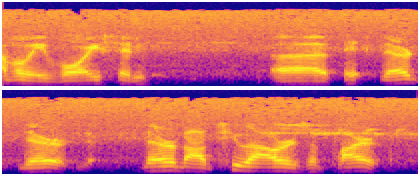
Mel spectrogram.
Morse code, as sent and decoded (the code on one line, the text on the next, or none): none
